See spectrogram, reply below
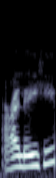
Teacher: ayn is going to be from the middle of the throat. Lay, this is going to be madlin, maddan, ma, 1.5.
